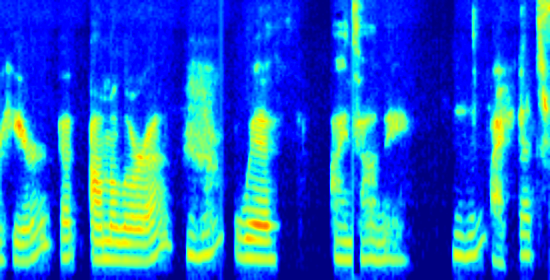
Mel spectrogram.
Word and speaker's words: Aintzane: with Aintzane.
